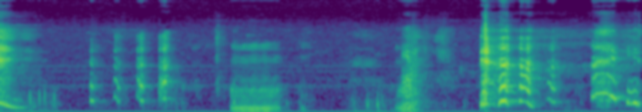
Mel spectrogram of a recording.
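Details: Duff, a Scottish Terrier, "talking" indoors when provoked and teased: a mix of short yips, whining, and a low wavering growl-like grumble, followed by louder yelping moans, with a steady low hum behind.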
